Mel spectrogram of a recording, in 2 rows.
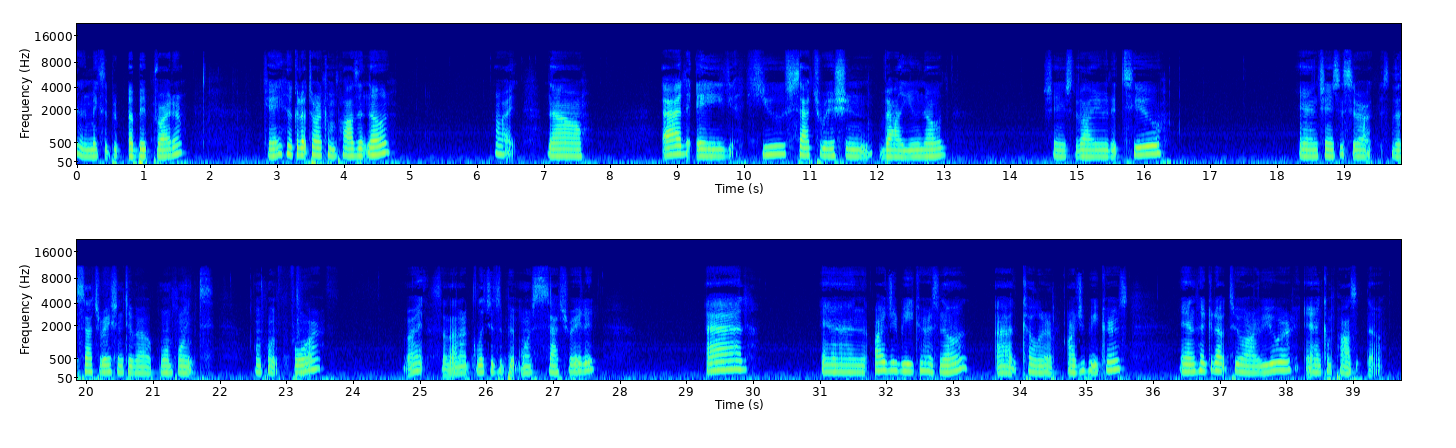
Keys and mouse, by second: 4.2-12.4 drag, 14.3-18.2 drag, 18.8-22.9 drag, 24.6 middle click, 25.4-30.6 drag, 35.0 click, 38.2-39.7 drag.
